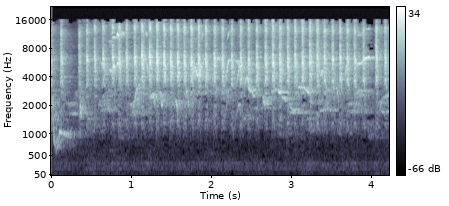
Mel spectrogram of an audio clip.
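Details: Fighting house sparrow giving a long, fast, steady run of loud, high chirps, about three or four a second, with a brief lower note at the start.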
